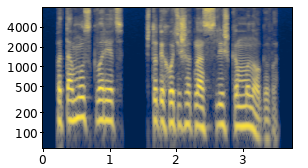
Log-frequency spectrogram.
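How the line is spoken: Shaken whisper. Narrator (Russian): ее обычно спокойный взгляд дрогнул, и женщина прошептав в ответ

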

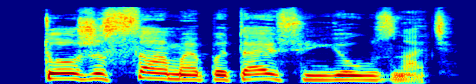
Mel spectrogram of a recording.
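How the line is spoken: Grumbling. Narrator (Russian): проворчал Андрей

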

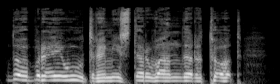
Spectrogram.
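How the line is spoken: Stammering timid babble. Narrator (Russian): Слегка заикаясь, пролепетал консьерж

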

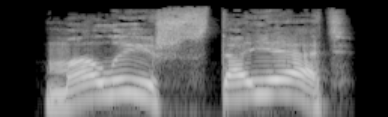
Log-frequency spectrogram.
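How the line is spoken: Frightened yell. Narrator (Russian): заорал перепуганно Бер

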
